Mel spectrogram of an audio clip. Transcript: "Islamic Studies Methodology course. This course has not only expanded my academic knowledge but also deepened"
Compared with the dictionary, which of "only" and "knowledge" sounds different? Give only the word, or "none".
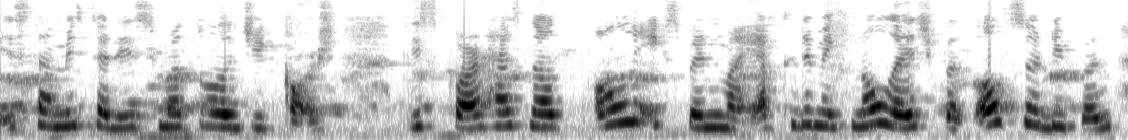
none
